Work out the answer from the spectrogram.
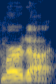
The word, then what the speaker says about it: Murdoch: How do you say that, Doc? That's Doc Murdoch.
